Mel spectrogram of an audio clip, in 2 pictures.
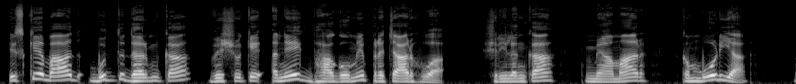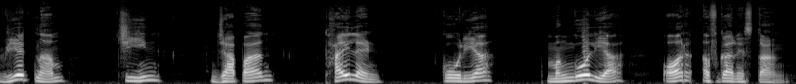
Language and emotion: Hindi, neutral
